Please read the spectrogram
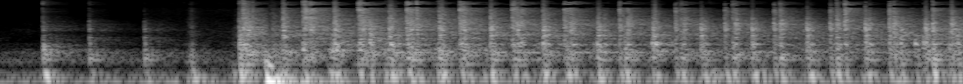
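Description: Water glugging out of an upturned plastic drinking-water bottle onto a tablespoon. A loud, rapid run of gulps starts about a second in, as air bubbles back into the bottle.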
